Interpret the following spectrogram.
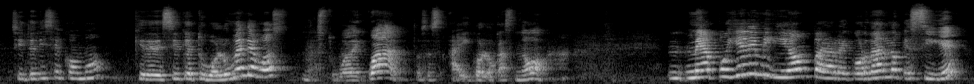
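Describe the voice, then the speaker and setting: A woman teacher talking to schoolchildren in a friendly way, often stopping to check with short questions. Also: on the high side. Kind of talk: teaching a class to children on camera. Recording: echoey room, voice from a distance.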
